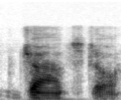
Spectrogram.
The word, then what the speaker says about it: Johnstone: For some of you, it sounds an awful lot like Flintstone, you know, that Fred Flintstone character and that later movie, The Flintstones. So easy to remember, but it's pronounced Johnstone.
